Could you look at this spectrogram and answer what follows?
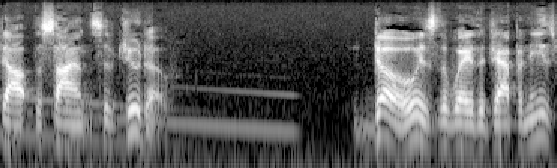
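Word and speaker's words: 道: the Japanese worked out the science of Judo dough is the way the Japanese pronounced Dao Jew means gentle judo the gentle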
